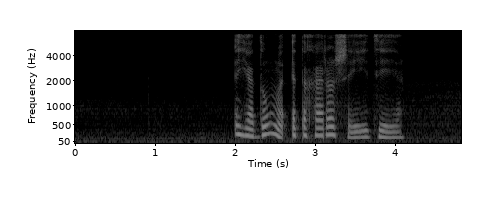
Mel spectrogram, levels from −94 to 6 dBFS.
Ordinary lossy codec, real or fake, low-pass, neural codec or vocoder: none; real; 7.2 kHz; none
